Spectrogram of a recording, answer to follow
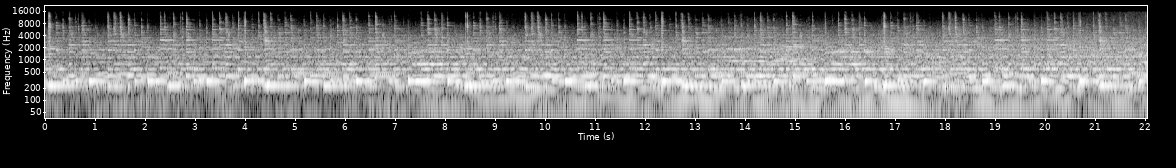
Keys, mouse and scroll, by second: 1.6 ctrl+click, 1.8 ctrl+z, 4.9 click, 7.5 click, 8.1 click, 8.3 click, 9.6 ctrl+click, 10.6 ctrl+click, 11.5 ctrl+click, 12.4 middle click, 13.3 right click, 14.4 click, 15.9 click, 16.5 click, 17.4 click, 17.8 ctrl+z, 19.1 alt+click, 19.7 alt+click, 20.6 alt+click, 21.2 alt+click.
